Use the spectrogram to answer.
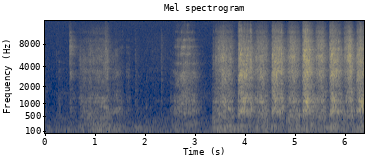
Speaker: you can hear it dragging backwards? That's damaging the cutters, and I'm going to show you under the microscope.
